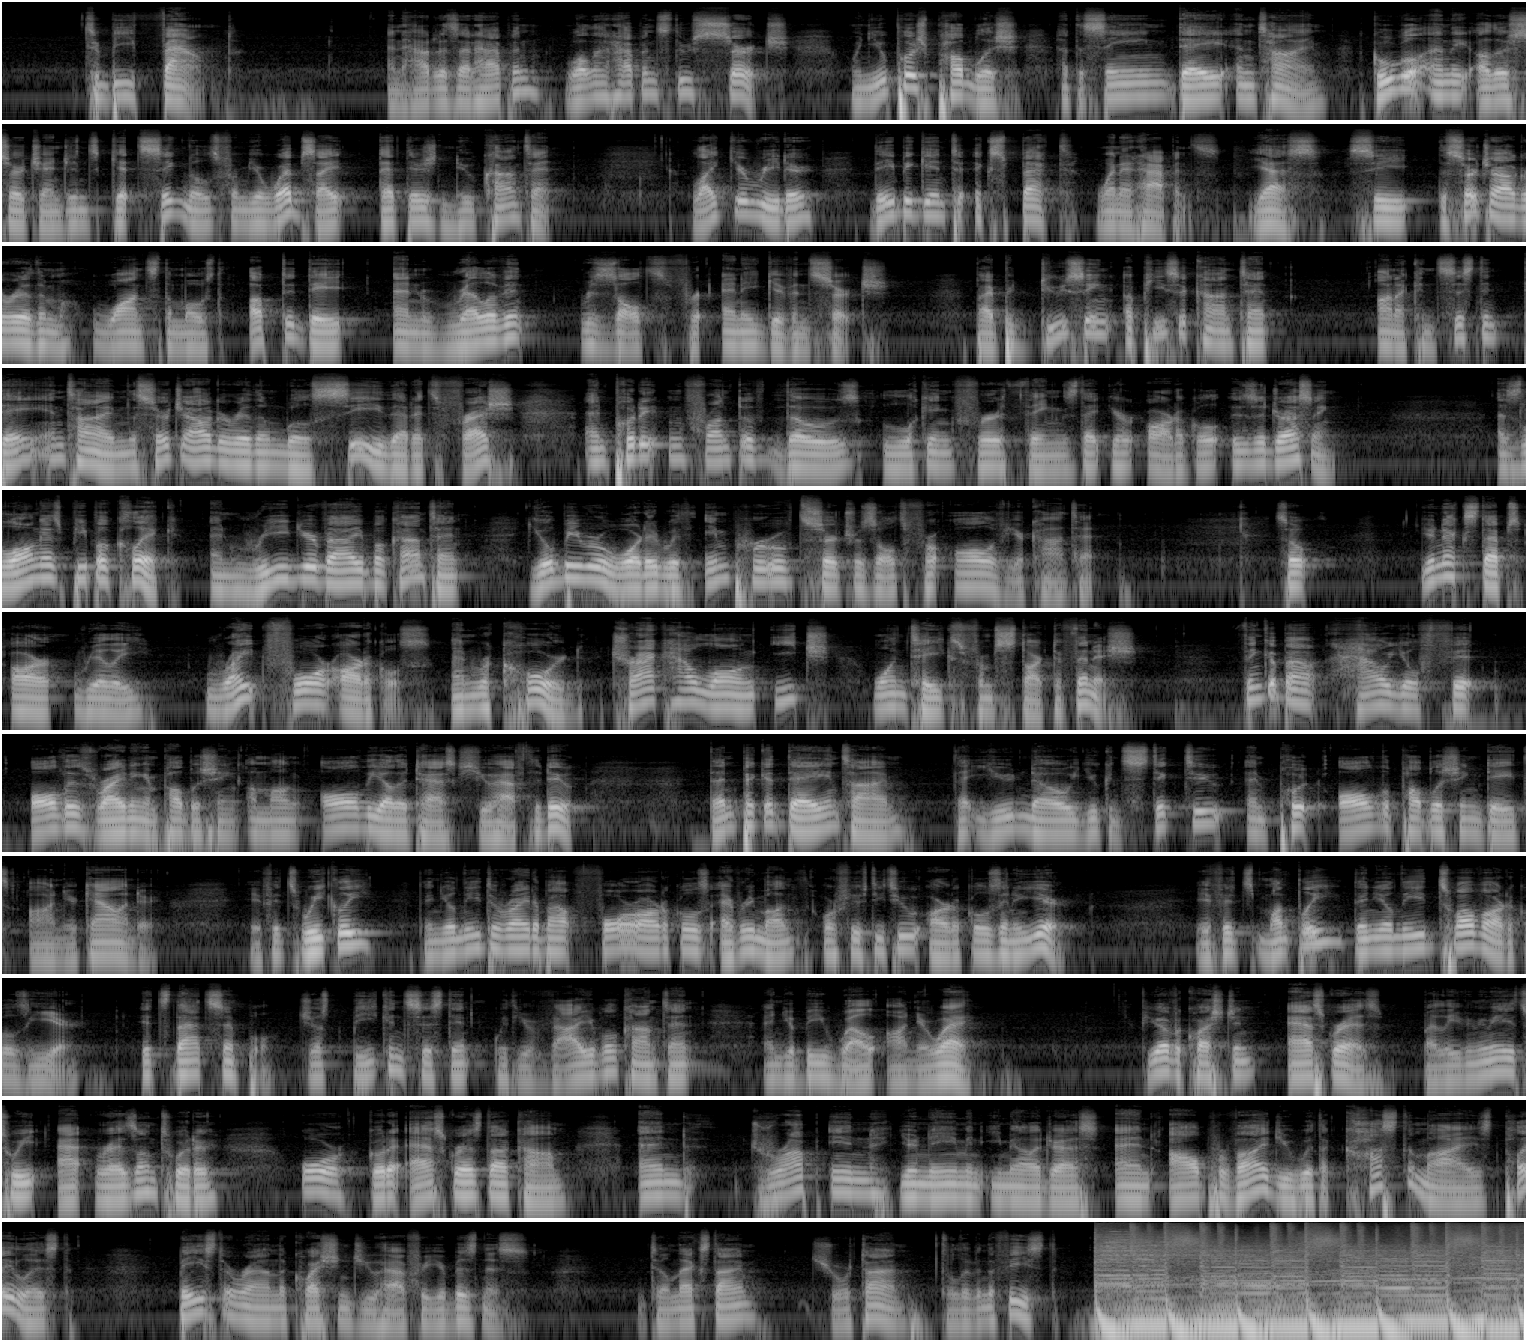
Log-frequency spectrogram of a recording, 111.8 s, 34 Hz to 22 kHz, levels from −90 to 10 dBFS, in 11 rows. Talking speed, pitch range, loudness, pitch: 155 wpm, 95-130 Hz, -25 LUFS, 105 Hz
